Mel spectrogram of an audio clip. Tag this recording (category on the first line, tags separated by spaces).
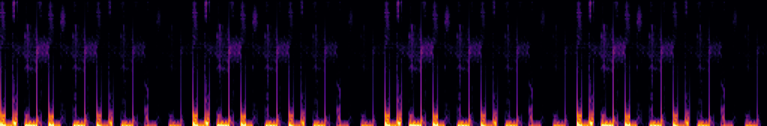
Instrument samples > Percussion
Ambient Industrial Underground Alien Loopable Samples Packs Drum Dark Loop Soundtrack Weird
